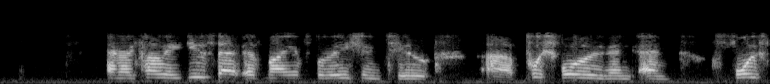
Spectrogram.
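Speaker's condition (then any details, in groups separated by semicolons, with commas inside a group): Cerebral palsy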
